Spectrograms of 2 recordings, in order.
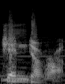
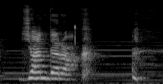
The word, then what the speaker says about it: Jondarock: I realised it was Jondarock, but I heard Gendarock, and I was like, Nope. okay. Nope. It's just the way he's pronouncing it. Jondarock. He's adding in a D when there's no D.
